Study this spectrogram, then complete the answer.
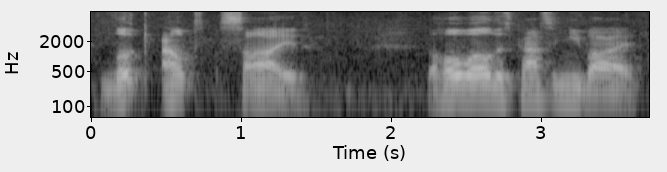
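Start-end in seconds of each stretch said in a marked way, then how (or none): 0.1-1.4 drawn out, slow repeat; slow echo. Real, not acted. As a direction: say it slowly, musing. Streamer echoes the callout slowly.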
